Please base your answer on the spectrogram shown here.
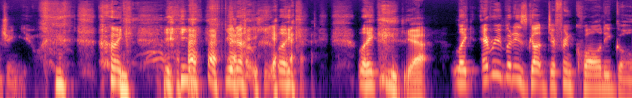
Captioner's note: laughing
